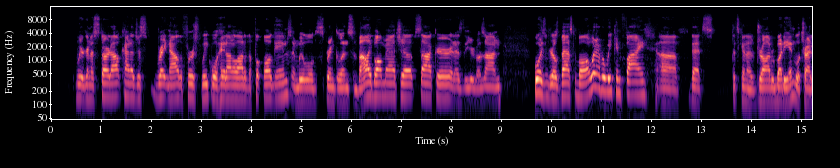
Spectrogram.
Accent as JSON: {"language": "English", "town": "Three Rivers", "region": "Michigan", "country": "United States", "said": "being that we're both from Three Rivers"}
